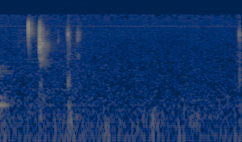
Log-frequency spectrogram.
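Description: Near silence, broken by a few faint short clicks in the first second.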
